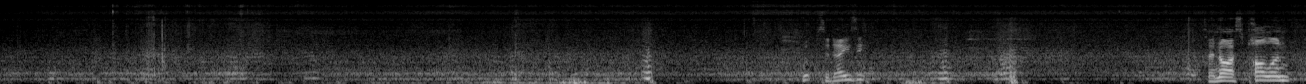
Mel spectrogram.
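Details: Honey bees upset by a hive inspection produce a steady low-pitched droning buzz throughout, with a few short bits of human voice and handling noises near the end.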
